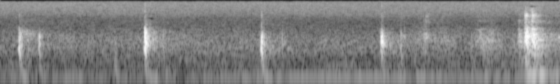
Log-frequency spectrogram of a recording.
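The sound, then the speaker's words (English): A kitchen door lock being tried and checked: five sharp metallic clicks and rattles at a steady, unhurried pace, over a faint low hum, with no voices. “You were right. It was unlocked. I'll lock it up.”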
